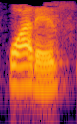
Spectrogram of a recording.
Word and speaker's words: Juarez: And I'm like, no, no, you don't pronounce the J. You don't pronounce the J. It's Juarez. It's, oh my gosh.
